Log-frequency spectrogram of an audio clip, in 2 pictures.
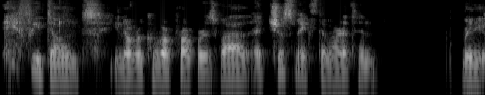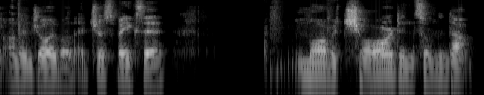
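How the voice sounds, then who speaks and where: Husky, congested man coaching runners. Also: mid-range voice, moderate pace. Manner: relaxed, rambling, fillers and restarts. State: congested from a head cold. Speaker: running coach. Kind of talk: casual talk-to-camera lesson.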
